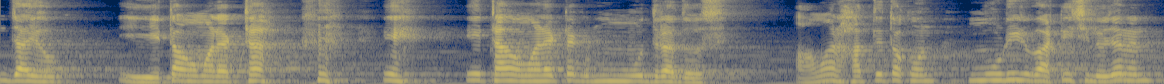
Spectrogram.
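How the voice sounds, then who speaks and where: Casting: actor as wounded young man narrating his tragedy, high but mellow voice, halting and confiding, audio drama. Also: natural voice. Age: young adult. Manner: halting, repeating phrases, confiding in listeners. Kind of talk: dramatic first-person audio story narration. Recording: echoey, long reverb over music.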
